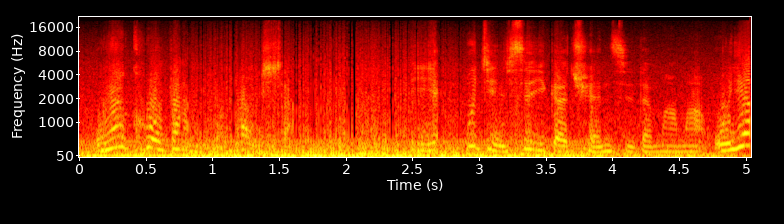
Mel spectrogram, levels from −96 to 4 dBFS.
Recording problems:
distortion; heavy; 36% of the sound clipped
wind noise on the microphone; heavy; 6 dB below the speech
electrical hum; noticeable; until 4 s; 50 Hz, 10 dB below the speech
abrupt cut into speech; at the end

